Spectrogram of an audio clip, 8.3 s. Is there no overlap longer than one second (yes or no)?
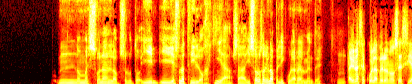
yes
